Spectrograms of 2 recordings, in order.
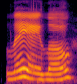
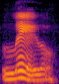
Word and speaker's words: léelo: So here, if I'm saying léelo, read it, I need to keep the stress in this syllable, so I'll accent my E, léelo.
